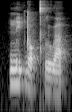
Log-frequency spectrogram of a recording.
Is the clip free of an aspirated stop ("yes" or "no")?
no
